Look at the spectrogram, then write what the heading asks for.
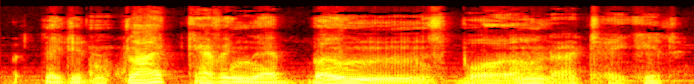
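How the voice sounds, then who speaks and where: A man voicing a gruff, impatient older country squire. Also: deep voice, big pitch swings, unhurried, a little mellow, faint music behind, full character voice.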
